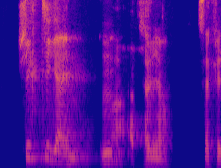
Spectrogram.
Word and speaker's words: Schiltigheim: Est-ce que tu peux me le prononcer ? Schiltigheim.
